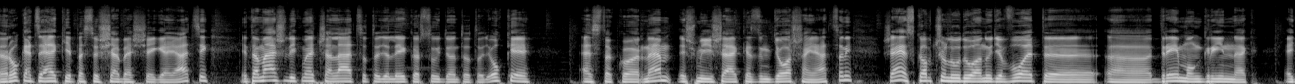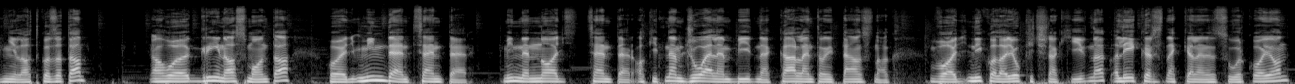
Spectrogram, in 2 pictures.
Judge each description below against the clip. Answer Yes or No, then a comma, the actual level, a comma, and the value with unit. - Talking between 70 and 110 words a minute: No, average, 145 wpm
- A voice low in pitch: Yes, low, 130 Hz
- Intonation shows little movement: No, average, 3.7 semitones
